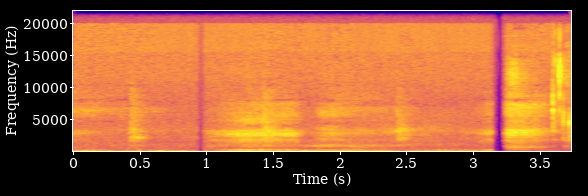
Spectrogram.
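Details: Golden retriever puppy lying on a couch, tired after a morning walk with play and exercise, snoring in sleep: low, irregular snorting breaths with some rattle.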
